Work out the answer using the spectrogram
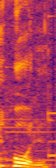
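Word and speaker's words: whole: Option D होल, यहाँ पर भी W साइलेंट है क्योंकि हम बोल रहे हैं होल।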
